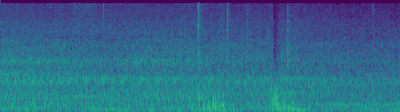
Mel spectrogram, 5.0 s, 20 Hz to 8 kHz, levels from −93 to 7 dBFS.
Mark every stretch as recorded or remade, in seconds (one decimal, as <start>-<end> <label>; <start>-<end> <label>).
0.0-5.0 recorded

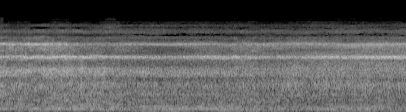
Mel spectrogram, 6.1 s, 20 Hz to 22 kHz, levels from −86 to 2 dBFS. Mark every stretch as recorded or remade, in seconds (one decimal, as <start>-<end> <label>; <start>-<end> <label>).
0.0-1.8 remade; 1.8-3.4 recorded; 3.4-3.9 remade; 3.9-6.1 recorded

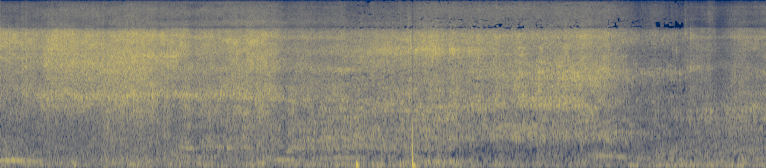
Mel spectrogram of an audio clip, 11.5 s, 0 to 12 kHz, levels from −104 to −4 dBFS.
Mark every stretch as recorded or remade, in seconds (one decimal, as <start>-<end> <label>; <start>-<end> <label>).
0.0-5.1 remade; 5.1-8.7 recorded; 8.7-9.1 remade; 9.1-10.3 recorded; 10.3-11.5 remade

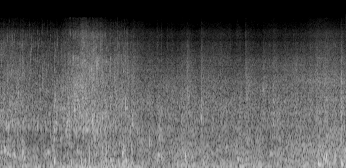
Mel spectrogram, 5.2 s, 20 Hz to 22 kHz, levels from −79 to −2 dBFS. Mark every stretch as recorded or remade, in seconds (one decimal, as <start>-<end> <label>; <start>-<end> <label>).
0.0-2.0 recorded; 2.0-5.2 remade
